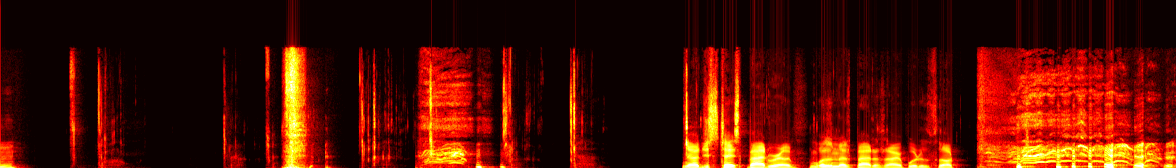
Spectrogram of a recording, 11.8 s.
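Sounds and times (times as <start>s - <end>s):
speech: 0.0s - 0.3s, 4.8s - 5.1s, 6.8s - 11.7s
biting and chewing a really chewy food: 0.7s - 1.4s, 2.2s - 2.8s, 3.6s - 4.3s, 4.9s - 6.2s
laughter: 9.8s - 11.7s.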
